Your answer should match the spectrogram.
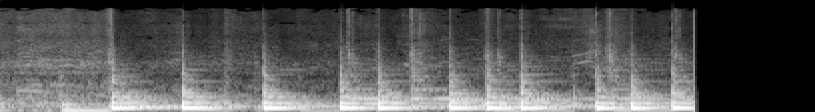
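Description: Tumdak, a cane-laced barrel drum, played with the bare hand in a quick rhythm. Deep ringing bass strokes mix with higher pitched strokes, and the playing cuts off suddenly about three and a half seconds in.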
